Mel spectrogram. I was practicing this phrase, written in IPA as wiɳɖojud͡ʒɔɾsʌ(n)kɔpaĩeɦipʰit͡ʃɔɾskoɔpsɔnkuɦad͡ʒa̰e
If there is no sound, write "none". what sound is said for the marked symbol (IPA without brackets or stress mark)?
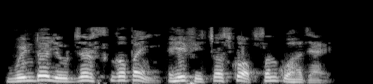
ŋ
